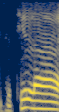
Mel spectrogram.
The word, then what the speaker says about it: Attila: and I was always Attila,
